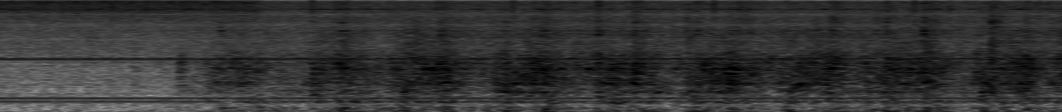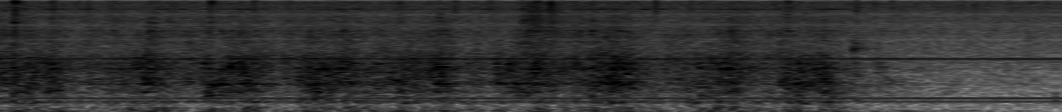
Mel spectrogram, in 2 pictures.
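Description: Laundry sloshes and tumbles in a washing machine drum.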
